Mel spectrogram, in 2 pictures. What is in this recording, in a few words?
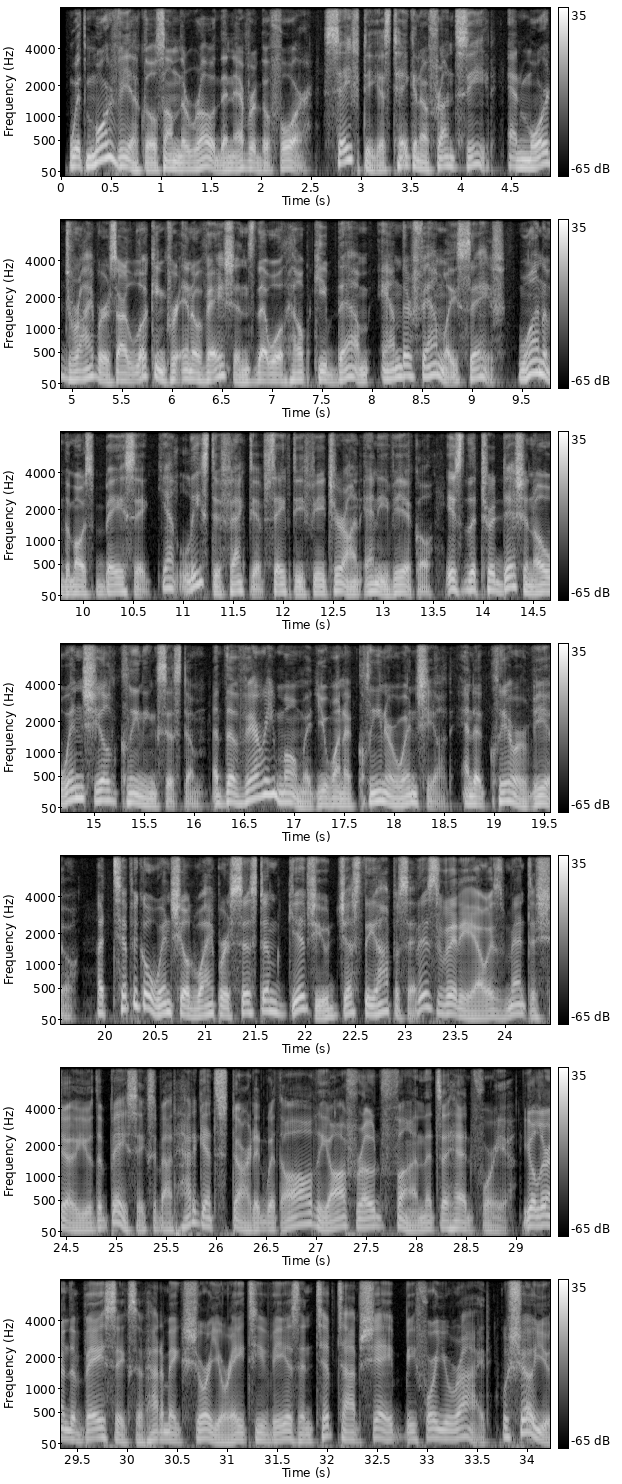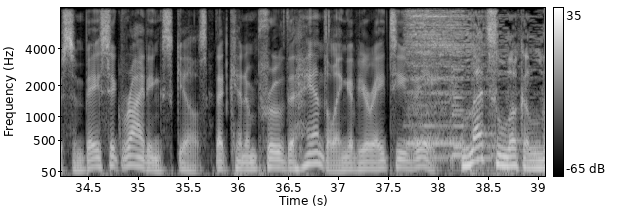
Explainer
